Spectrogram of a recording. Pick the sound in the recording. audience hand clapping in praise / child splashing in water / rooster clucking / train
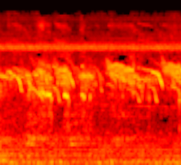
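rooster clucking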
